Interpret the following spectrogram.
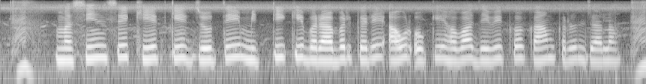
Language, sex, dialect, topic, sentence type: Bhojpuri, female, Western, agriculture, statement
